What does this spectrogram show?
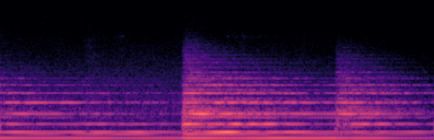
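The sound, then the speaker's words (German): Church bells ring out with a rich, sustained hum, two fresh strikes landing a couple of seconds apart over the lingering resonance, no voices present. “Es gibt große Glocken und es gibt kleine Glocken.”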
